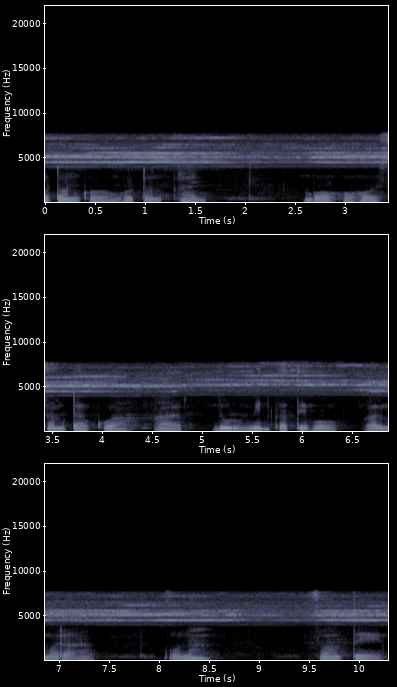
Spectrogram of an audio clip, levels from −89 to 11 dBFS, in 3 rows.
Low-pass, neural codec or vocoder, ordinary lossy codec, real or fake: none; none; none; real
